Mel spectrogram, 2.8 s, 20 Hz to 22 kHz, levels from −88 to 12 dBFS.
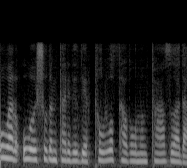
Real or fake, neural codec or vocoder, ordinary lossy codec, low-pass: fake; codec, 16 kHz, 0.5 kbps, FunCodec, trained on Chinese and English, 25 frames a second; none; none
